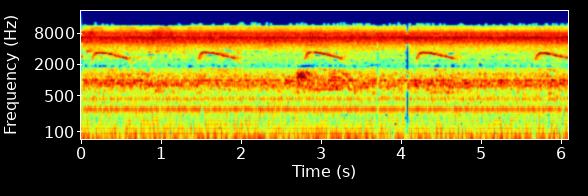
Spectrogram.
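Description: A bird calling: a short, clear note that rises and falls, repeated five times about every one and a half seconds, over a steady high hiss.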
